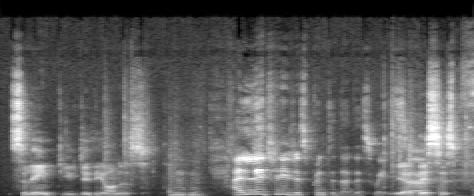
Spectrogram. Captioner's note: laughter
